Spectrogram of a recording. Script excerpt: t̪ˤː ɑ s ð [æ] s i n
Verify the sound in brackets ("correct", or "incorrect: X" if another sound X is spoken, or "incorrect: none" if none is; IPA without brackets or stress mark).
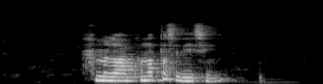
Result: incorrect: i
